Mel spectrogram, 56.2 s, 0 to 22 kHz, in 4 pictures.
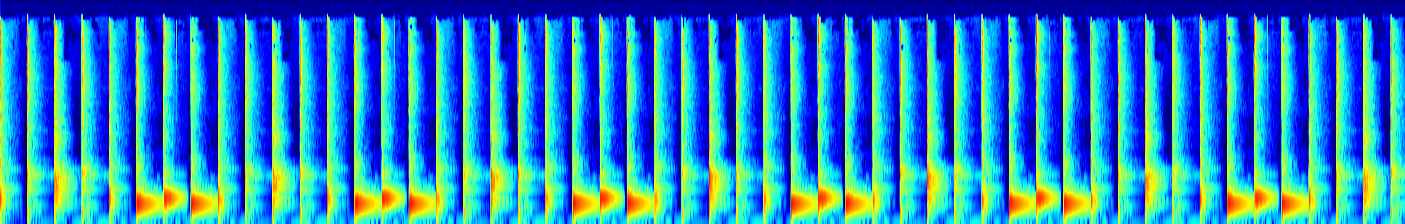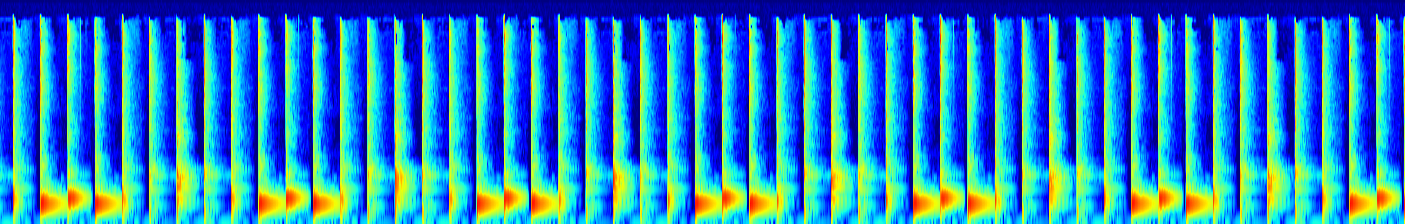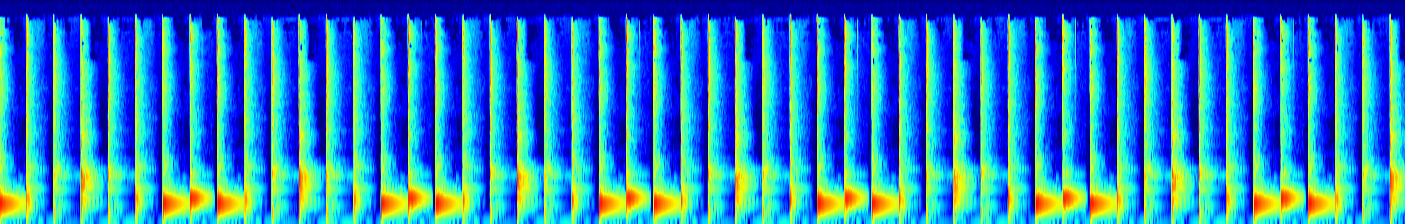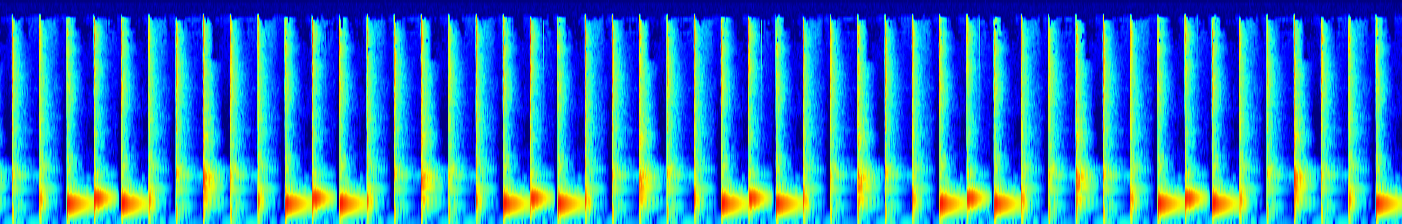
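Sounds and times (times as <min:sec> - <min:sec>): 
congas playing a Cuban bolero: 0:00.0 - 0:56.1.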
